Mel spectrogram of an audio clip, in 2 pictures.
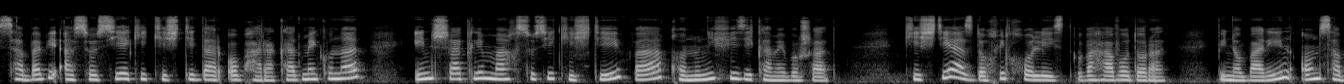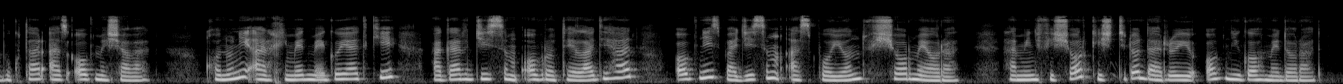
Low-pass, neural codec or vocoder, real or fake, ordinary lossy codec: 9.9 kHz; none; real; none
